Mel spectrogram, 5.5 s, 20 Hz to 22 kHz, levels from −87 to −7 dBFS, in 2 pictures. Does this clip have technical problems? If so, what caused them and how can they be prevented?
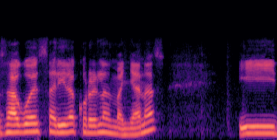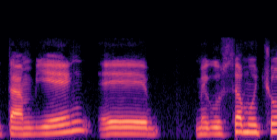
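No, the signal shows no technical faults at any point, so nothing here calls for a cause or a preventive measure.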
